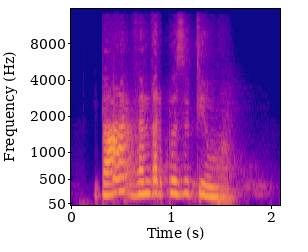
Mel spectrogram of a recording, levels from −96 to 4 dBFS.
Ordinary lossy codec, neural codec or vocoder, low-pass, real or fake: none; codec, 44.1 kHz, 0.9 kbps, DAC; 14.4 kHz; fake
